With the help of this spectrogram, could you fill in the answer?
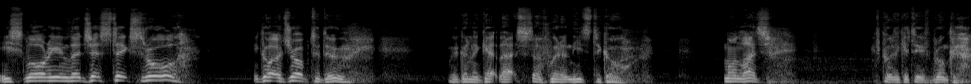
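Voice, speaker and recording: Putting on a character voice, a man speaks at a fairly quick pace and a medium pitch. His voice is raspy, with long, frequent pauses. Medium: virtual streamer. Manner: gruff, hearty.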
